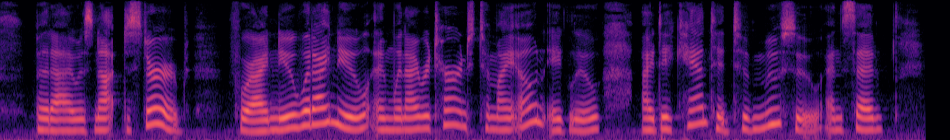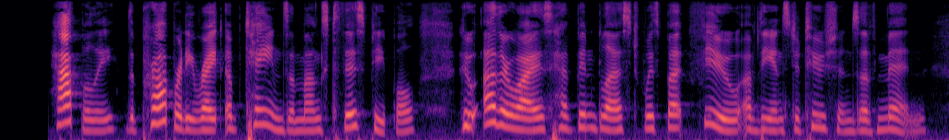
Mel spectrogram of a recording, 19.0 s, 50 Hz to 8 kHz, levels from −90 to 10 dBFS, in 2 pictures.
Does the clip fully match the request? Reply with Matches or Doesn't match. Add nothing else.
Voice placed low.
Doesn't match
